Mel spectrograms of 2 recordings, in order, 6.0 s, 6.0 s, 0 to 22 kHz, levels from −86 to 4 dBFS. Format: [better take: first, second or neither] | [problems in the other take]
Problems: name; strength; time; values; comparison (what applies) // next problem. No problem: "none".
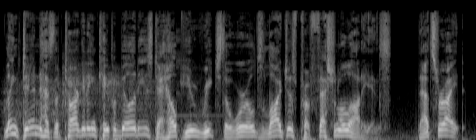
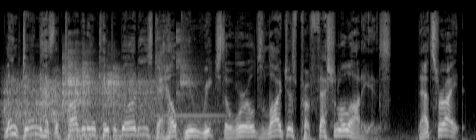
first | household noises; loud; until 2.5 s; 5 dB below the speech; faint in the first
